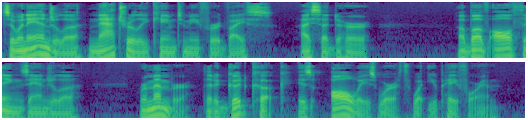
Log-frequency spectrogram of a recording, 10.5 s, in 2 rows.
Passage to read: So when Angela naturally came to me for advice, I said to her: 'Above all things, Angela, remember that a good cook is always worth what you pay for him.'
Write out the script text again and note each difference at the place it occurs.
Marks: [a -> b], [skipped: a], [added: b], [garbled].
So when Angela naturally came to me for advice, I said to her: 'Above all things, Angela, remember that a good cook is always worth what you pay for him.'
